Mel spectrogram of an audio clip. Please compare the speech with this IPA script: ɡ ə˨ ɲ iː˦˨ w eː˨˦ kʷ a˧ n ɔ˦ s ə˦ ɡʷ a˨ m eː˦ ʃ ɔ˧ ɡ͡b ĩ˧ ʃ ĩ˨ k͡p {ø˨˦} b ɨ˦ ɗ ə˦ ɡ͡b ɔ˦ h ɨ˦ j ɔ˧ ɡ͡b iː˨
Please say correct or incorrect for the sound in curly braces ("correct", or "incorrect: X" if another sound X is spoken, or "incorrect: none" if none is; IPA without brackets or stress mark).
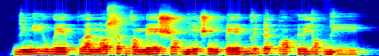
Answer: incorrect: e˨˦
